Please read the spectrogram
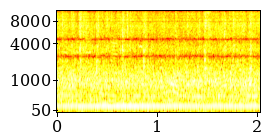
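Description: Faint bird calls, short gliding notes, over a steady low hum.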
